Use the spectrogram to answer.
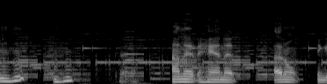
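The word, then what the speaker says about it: H'aanit: Single story cast for Hanit. HAANIT. Yep. Did I say that mm-hmm right? Mm-hmm. Okay. Hanit.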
